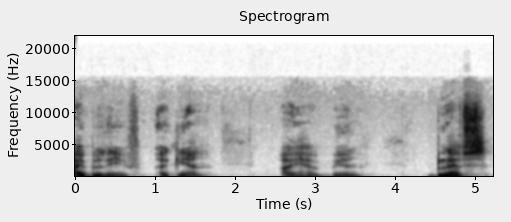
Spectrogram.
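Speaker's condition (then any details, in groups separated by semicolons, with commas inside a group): ALS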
